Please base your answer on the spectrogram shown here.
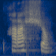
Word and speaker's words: хорошо: Jadi bacanya Harashu, Хорошо. Harashu. Harasho. Хорошо.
